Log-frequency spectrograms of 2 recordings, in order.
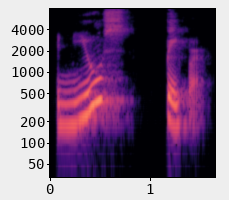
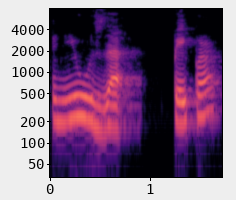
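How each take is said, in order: First: The middle sound is a voiceless s. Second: The middle sound is a voiced z. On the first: The speaker calls it right. "we reduce the za and becomes sa" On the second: The speaker calls it wrong. "It's not news paper"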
